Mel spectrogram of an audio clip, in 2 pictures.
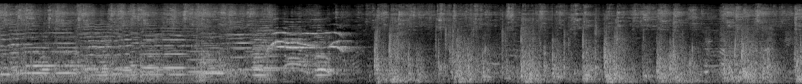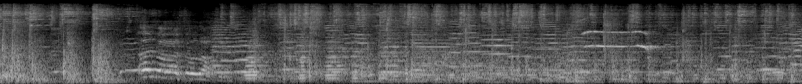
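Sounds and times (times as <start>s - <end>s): fiddle-led folk band music: 0.0s - 3.7s, 9.9s - 16.0s
feet stamping a rhythm: 0.0s - 9.4s, 10.2s - 16.0s
high shouted whoop: 2.7s - 3.6s.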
